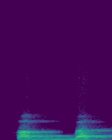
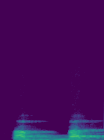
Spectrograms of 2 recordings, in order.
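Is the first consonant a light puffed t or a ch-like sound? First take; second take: light t; light t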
